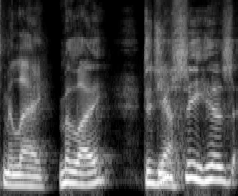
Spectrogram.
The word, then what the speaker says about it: Milei: Did I pronounce his name right? Yeah, I believe it's Milei.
